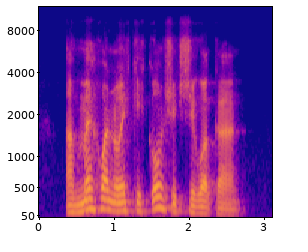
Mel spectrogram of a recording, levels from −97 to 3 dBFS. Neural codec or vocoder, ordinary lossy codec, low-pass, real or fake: none; Opus, 16 kbps; 7.2 kHz; real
